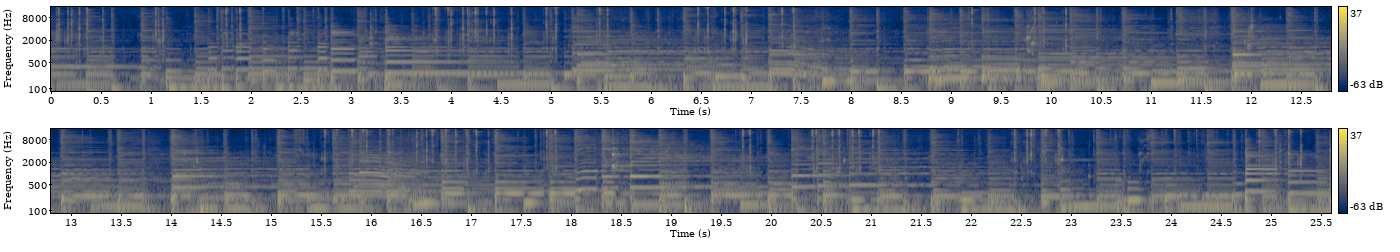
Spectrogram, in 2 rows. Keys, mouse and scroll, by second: 0.0-1.0 typing, 1.7 Return, 3.6-7.7 typing, 9.6-10.3 typing, 11.3 scroll up 1, 11.6 typing, 14.2-15.4 scroll down 1, 15.2-18.2 typing, 19.4-21.0 typing, 22.1-23.0 typing, 24.8-25.1 typing.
